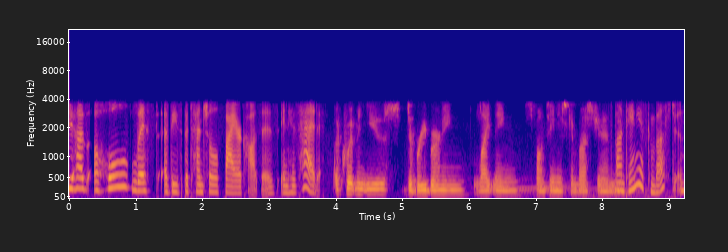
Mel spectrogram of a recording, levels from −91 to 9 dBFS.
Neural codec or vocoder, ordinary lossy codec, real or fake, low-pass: none; Opus, 32 kbps; real; 3.6 kHz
